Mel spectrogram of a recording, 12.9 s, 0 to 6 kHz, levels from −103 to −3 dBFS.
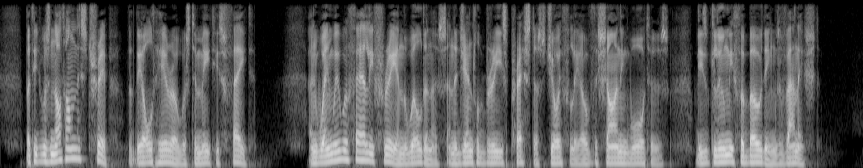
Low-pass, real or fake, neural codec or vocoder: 5.4 kHz; real; none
